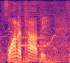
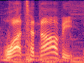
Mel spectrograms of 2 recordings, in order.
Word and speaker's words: Watanabe: Watanabe.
